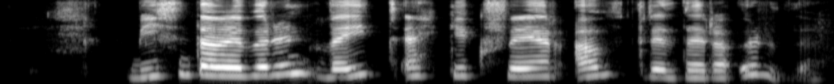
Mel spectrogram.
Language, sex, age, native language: Icelandic, female, 50-59, Icelandic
